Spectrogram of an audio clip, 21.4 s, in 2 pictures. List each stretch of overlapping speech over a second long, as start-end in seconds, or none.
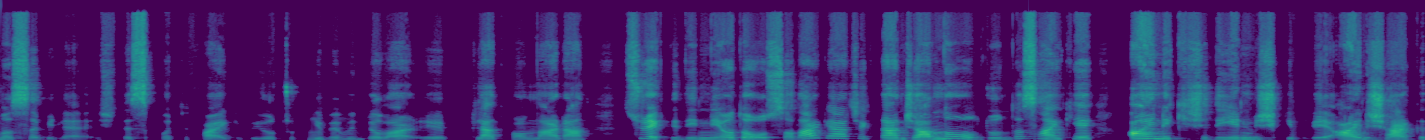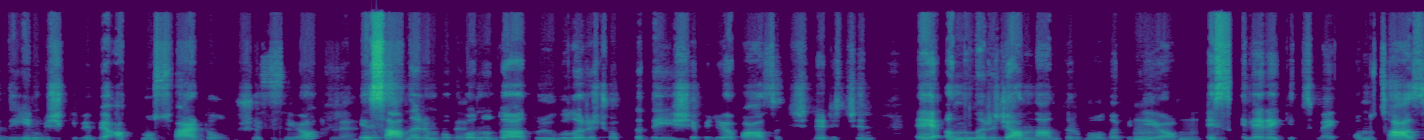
12.6-14.2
